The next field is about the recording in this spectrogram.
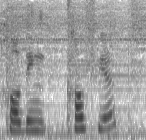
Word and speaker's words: Holden Caulfield: Holden Caulfield, creo que sí. Se pronuncia así,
